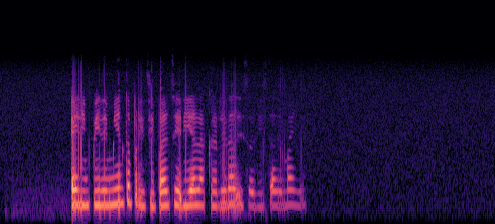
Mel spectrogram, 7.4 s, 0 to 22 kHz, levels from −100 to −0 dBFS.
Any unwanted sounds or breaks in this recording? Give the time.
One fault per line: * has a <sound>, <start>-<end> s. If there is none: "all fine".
all fine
